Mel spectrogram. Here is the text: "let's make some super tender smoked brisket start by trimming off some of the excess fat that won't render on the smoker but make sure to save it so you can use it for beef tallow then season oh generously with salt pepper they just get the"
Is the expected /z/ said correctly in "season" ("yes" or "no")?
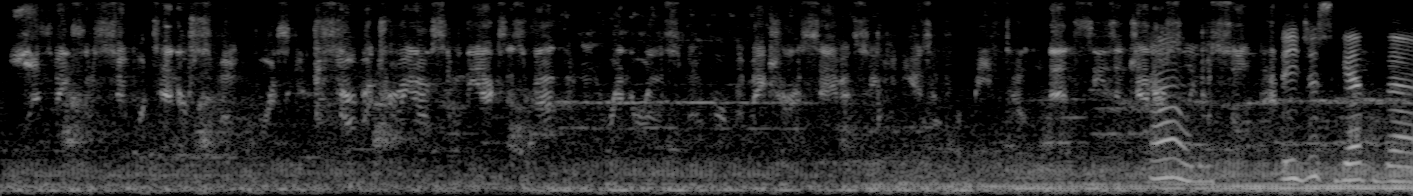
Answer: yes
